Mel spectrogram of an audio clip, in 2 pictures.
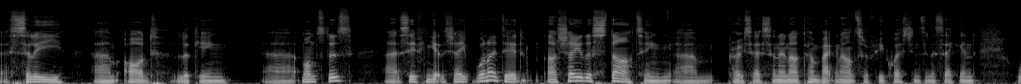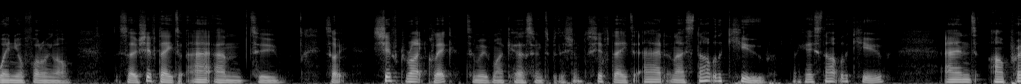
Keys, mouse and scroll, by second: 0.5-6.6 middle drag, 9.1-11.0 middle drag, 11.0-14.0 shift+right drag, 15.7 shift+a, 19.7-20.4 middle drag.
